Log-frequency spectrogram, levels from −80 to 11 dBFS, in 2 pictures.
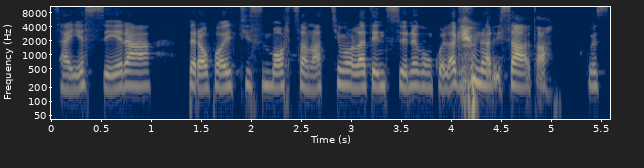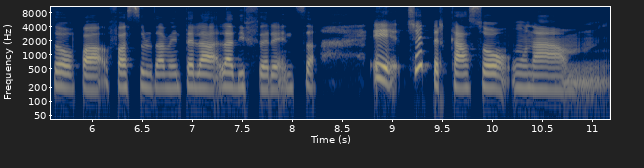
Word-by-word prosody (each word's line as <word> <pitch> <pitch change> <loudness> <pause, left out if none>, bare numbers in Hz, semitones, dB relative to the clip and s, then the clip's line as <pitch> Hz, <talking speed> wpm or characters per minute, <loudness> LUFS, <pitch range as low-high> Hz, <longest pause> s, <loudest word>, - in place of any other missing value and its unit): sai 185 0 -3
è - - 0
sera, 210 +1 +1 0.4
però 185 +1 +3
poi 195 +2 -1
ti 225 +1 -11
smorza 205 -1 -2
un 180 - -4
attimo 225 +4 -3
la 200 +1 +5
tensione 215 0 -2
con 200 -2 -7
quella - - +2
che 225 - +10
è - - +4
una 240 -7 +3
risata. 340 - +3 0.3
Questo 215 - -4
fa 175 -2 +1
fa 205 - -2
assolutamente 195 -1 -3
la 195 -2 +1
la 205 -1 +2
differenza. 195 -1 -6 0.5
E 285 -2 +3
c'è 295 +1 +1
per 220 - -2
caso 195 -1 0
una 185 -2 -2
mhmm, 265 +1 -15
205 Hz, 160 wpm, -25 LUFS, 195-220 Hz, 0.5 s, che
